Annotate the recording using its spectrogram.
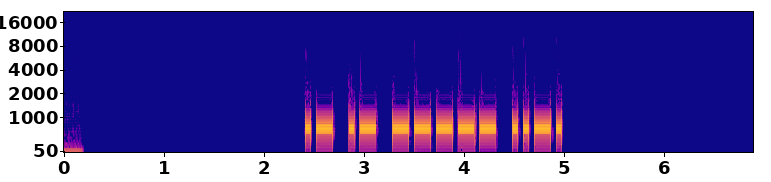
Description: Morse code, heard as a keyed tone, about 22 wpm, 700 Hz. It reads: AA0F
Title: USA Call Signs - 4 Characters - 22wpm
